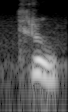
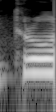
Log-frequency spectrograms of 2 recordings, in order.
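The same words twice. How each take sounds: First: 'थ्रू' with a long OO; correct reading. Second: 'थ्रो' with an O vowel; wrong reading. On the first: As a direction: contrast it: थ्रू ending in OO. ('थ्रू', ऊ वाला सही उच्चारण) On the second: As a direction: contrast it: थ्रो ending in O. ('थ्रो', ओ वाला गलत उच्चारण) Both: Shown as a demonstration. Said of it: "थ्रो नहीं, थ्रू".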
